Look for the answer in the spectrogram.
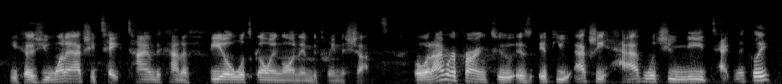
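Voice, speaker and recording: A man coaching tennis, explaining drills in an energetic, explanatory way while demonstrating on the court. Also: mid-range voice, no echo, low-quality recording. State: a little out of breath. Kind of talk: instructional coaching talk.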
